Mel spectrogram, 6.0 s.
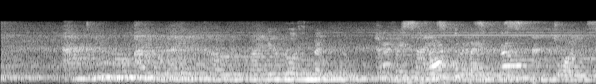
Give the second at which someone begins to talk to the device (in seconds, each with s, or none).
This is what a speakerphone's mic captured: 2.6 s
